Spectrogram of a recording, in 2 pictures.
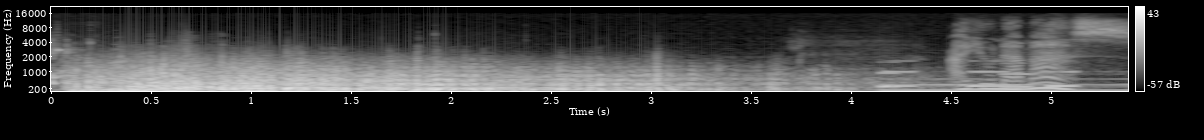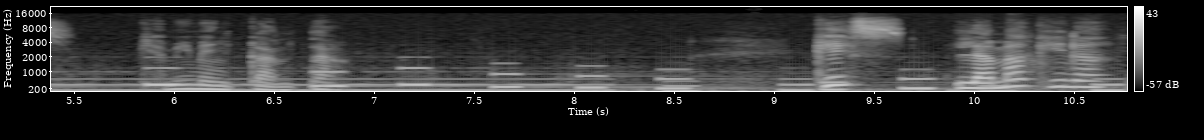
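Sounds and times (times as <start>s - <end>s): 
heavy rain pouring: 0.0s - 5.8s
deep rumbling roll of thunder: 0.0s - 7.1s
speech: 9.3s - 10.7s.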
